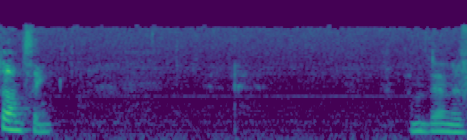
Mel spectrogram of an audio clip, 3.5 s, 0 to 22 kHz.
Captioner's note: pauses for 3 seconds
